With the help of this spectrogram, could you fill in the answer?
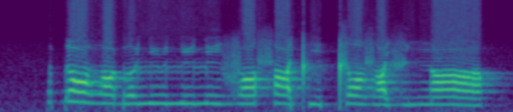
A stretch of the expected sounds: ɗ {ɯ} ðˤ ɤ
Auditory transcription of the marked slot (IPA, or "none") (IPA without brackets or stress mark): ɤ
